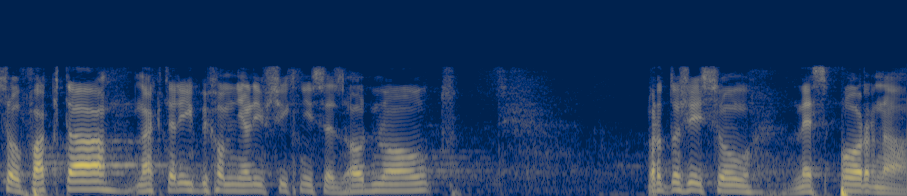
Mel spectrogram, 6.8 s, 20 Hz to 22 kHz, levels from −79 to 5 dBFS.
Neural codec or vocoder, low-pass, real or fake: codec, 44.1 kHz, 7.8 kbps, Pupu-Codec; 5.4 kHz; fake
